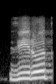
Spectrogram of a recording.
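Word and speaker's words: zeroth: जीरोथ लॉ, जीरोथ कैसे लिखा जाता है, ये पी साइलेंट होता है, ठीक है। जीरोथ पी का प्रोनाउंसिएशन नहीं होता है, ठीक है, समझ गए कि नहीं।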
